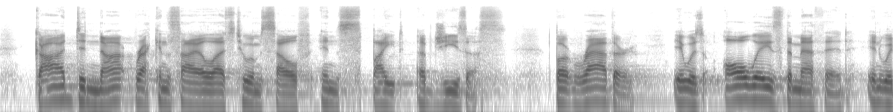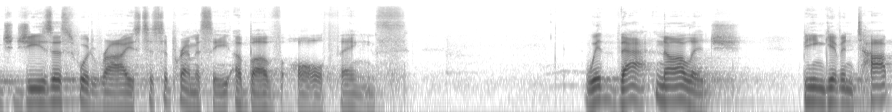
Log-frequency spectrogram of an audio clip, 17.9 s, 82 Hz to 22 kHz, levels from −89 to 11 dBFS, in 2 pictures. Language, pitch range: English, 125-155 Hz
